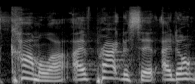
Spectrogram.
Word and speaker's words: Kamala: intentionally disrespectful from here on how do you pronounce the vice president first it's Kamala but I would love to hear you say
